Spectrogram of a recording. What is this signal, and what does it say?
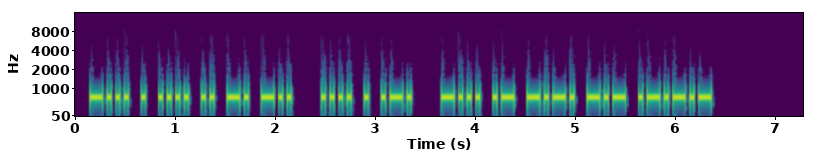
Morse code, heard as a keyed tone, about 27 wpm, 700 Hz. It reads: BEHIND HER BACK.
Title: Sentences from Top 1000 Words - Review Part 6 - 28wpm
